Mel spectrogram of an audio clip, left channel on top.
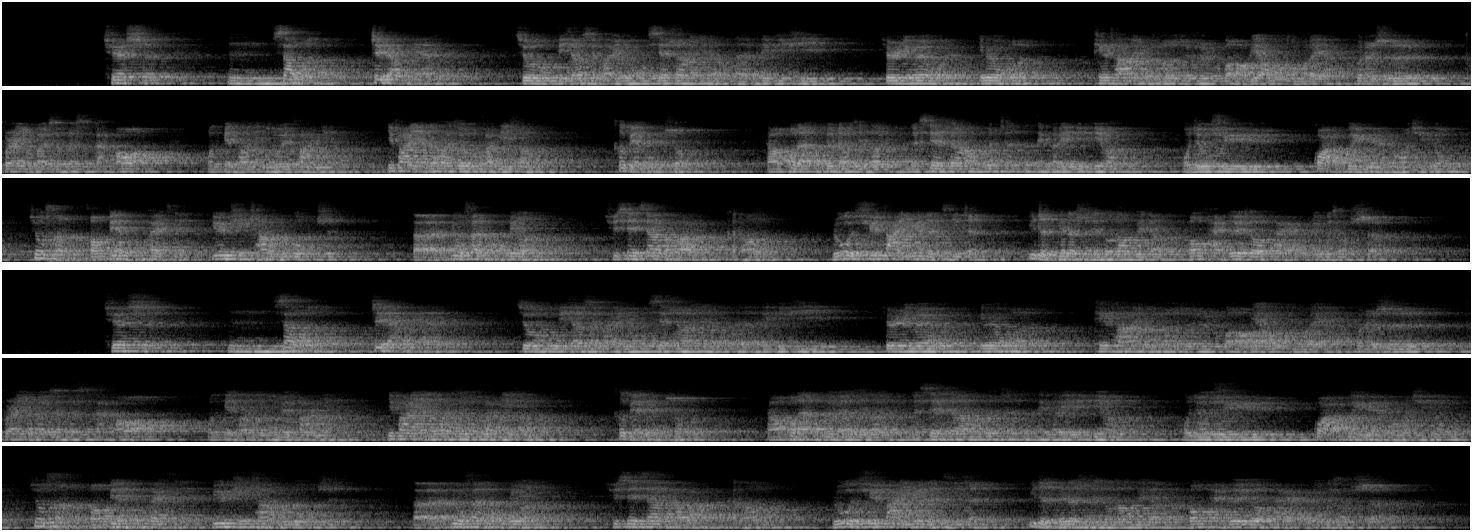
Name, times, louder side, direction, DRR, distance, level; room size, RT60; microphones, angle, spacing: voice 1, 1.0-1.8 2.3-3.2 3.7-4.5 5.1-8.2 8.8-9.5 9.8-10.3 10.9-14.3 14.6-16.2 16.7-18.1 18.5-20.0 20.8-21.6 22.3-25.9 26.5-27.4 27.8-29.2 29.7-32.7 33.5-34.8 35.4-37.1 37.7-39.2 39.6-43.2, left 1 dB, 70° left, -6 dB, 1.9 m, -28 dB
27.0 x 10.5 x 3.2 m, 2.6 s
head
